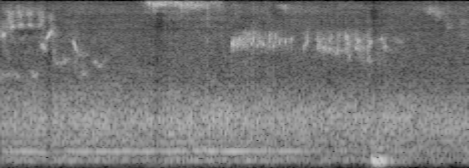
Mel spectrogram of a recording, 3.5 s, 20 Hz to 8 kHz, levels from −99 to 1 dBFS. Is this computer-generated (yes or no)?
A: yes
